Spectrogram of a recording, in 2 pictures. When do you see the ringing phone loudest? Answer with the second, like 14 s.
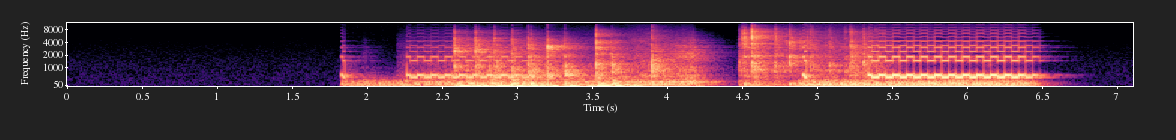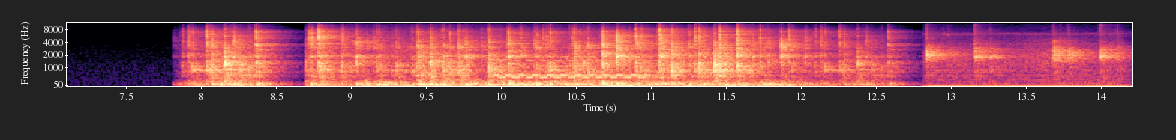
6 s.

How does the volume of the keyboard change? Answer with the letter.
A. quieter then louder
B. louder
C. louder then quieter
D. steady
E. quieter
C.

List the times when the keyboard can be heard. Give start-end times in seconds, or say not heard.
2.1-5.5, 7.8-14.1.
